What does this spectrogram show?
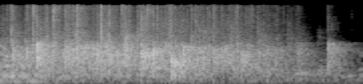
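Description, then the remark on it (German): A church audience breaks into steady applause for its leadership, a dense wash of many hands clapping at fairly high volume that gradually thins and fades out near the end, with one last isolated clap. “Vielleicht können wir mal einen Applaus geben für die Leitung.”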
